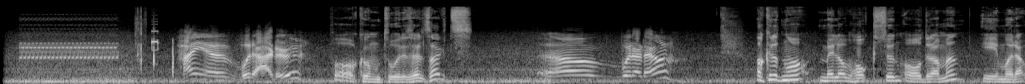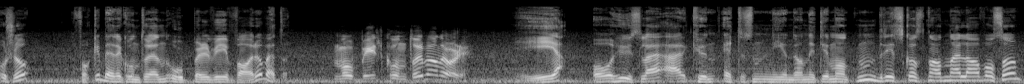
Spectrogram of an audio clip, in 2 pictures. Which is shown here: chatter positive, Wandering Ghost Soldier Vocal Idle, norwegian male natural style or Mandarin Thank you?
norwegian male natural style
